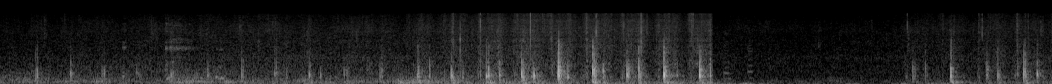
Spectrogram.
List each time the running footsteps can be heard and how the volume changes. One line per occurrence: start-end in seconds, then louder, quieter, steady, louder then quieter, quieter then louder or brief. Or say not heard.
0.1-7.2 louder
9.0-10.4 brief.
